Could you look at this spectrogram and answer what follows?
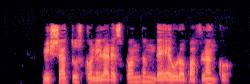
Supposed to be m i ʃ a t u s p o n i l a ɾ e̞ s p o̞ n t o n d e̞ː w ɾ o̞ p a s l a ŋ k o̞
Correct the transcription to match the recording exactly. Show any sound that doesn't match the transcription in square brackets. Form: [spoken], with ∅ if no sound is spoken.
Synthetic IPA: m i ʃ a t u s [k] o n i l a ɾ e̞ s p o̞ n [d] o n d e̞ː w ɾ o̞ p a [f] l a ŋ k o̞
